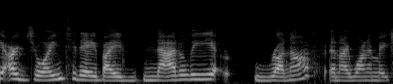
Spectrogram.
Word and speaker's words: Runof: business so we are joined today by Natalie runoff and I want to make sure am I pronouncing that correctly Natalie or runov everything or runov okay which do you prepare runoff runov runov is how it's originally sound yeah okay there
